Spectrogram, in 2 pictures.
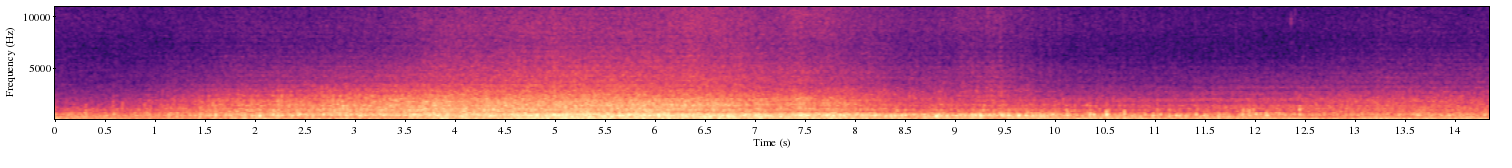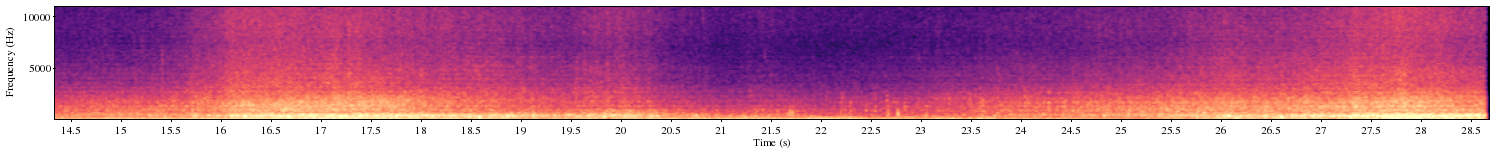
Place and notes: Hualien City, Taiwan - On the beach
Waves sound, On the beach
Zoom H2n MS+XY +Spatial Audio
